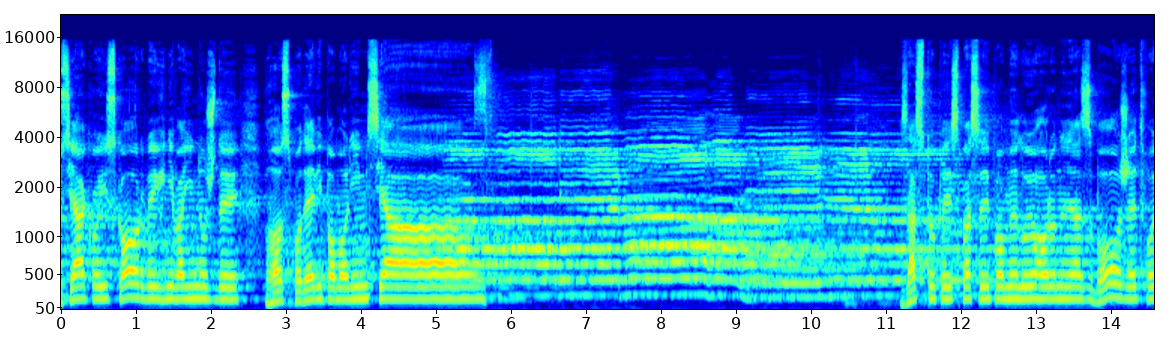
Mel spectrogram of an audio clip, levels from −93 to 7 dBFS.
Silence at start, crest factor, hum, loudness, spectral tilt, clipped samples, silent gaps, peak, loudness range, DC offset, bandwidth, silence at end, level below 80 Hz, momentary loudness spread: 0 s; 16 dB; none; -31 LUFS; -3.5 dB/octave; under 0.1%; none; -16 dBFS; 5 LU; under 0.1%; 15.5 kHz; 0 s; -80 dBFS; 8 LU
